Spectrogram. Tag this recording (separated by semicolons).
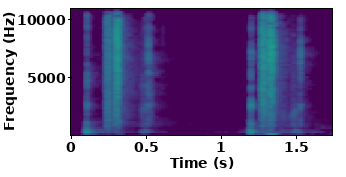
spray; air; hair-product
